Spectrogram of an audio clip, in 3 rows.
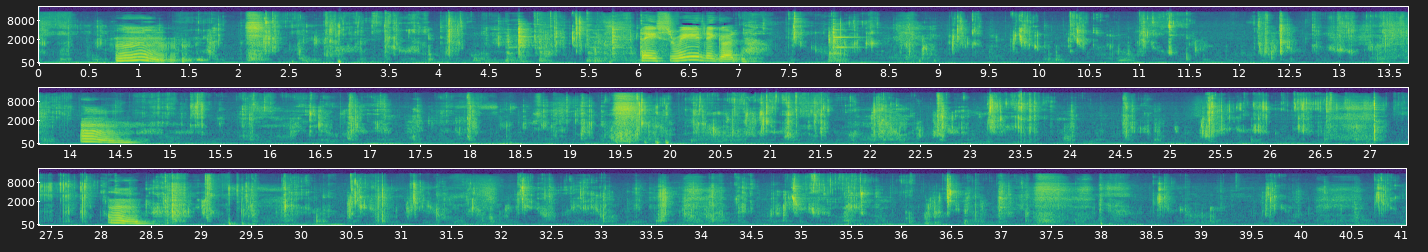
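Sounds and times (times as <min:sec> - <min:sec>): chewing and biting chicken: 0:00.0 - 0:00.8, 0:01.6 - 0:06.0, 0:07.2 - 0:14.1, 0:14.7 - 0:41.0.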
